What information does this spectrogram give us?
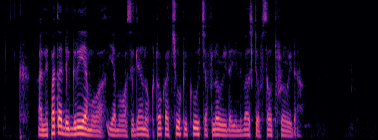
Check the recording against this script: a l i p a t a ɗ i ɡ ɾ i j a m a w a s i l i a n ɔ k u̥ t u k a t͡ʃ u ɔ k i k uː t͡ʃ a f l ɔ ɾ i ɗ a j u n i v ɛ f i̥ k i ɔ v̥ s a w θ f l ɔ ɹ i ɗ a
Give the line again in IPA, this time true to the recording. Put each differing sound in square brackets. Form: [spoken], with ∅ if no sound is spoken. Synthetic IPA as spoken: a l i p a t a ɗ i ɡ ɾ i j a m a w a s i l i a n ɔ k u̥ t [ɔ] k a t͡ʃ u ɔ k i k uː t͡ʃ a f l ɔ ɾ i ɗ a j u n i v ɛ [s] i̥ [t] i ɔ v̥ s a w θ f l ɔ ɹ i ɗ a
